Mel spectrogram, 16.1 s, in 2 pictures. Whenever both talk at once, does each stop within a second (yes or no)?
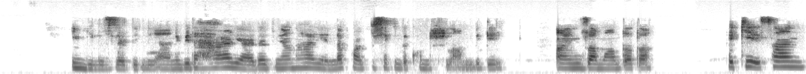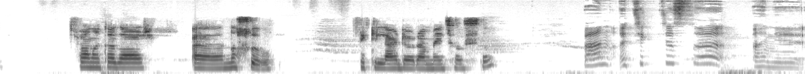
yes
